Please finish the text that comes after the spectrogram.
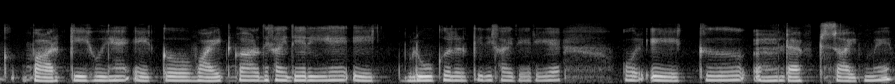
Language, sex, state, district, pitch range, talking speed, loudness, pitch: Hindi, female, Himachal Pradesh, Shimla, 175-195 Hz, 170 wpm, -19 LUFS, 185 Hz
